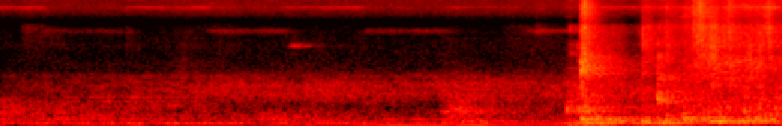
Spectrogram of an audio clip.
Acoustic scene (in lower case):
elevator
